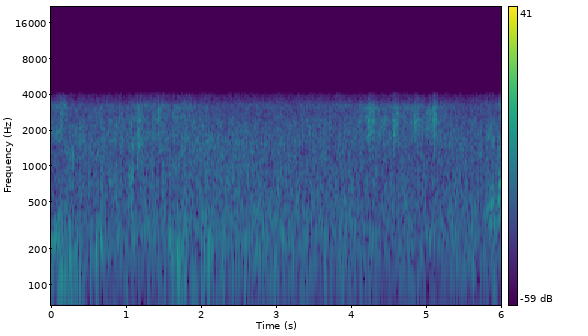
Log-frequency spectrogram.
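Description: Steady outdoor noise of wind and sea below a fishing pier, with faint distant voices.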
